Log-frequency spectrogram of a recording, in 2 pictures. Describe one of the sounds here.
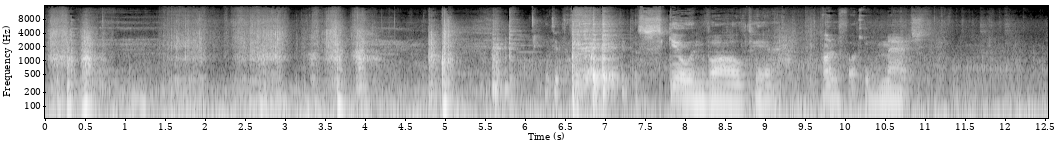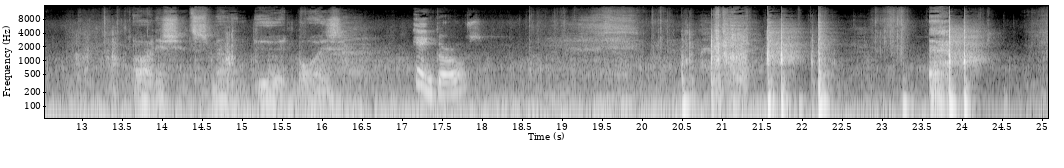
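A knife chops through an onion on a cutting board with sharp knocks.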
